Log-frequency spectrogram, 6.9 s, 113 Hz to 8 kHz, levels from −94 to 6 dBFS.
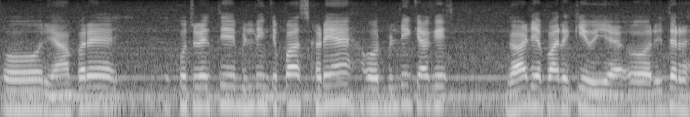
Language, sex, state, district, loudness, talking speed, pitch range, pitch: Hindi, male, Rajasthan, Bikaner, -15 LUFS, 180 wpm, 145-170 Hz, 160 Hz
